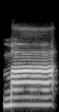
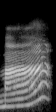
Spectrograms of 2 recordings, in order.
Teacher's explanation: this one is flat and this one is high so ma is to come and Ma is a horse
